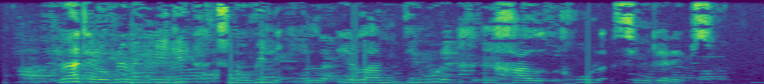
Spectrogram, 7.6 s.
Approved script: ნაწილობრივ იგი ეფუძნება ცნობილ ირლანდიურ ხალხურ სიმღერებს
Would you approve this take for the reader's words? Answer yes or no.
no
